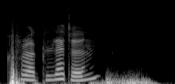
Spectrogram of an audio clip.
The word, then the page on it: Krugledan: Cornish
